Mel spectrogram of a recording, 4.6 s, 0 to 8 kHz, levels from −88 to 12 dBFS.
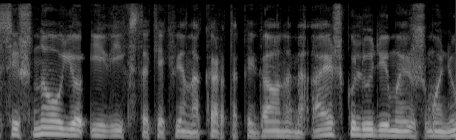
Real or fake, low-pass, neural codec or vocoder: fake; 7.2 kHz; vocoder, 44.1 kHz, 128 mel bands, Pupu-Vocoder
